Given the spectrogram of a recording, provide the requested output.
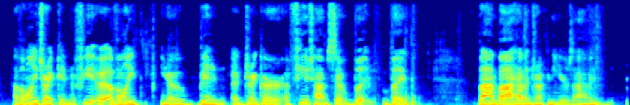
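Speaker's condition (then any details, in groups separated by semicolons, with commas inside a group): No condition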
